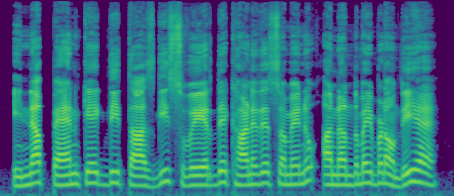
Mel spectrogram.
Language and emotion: Punjabi, happy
